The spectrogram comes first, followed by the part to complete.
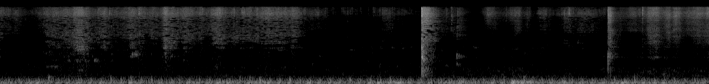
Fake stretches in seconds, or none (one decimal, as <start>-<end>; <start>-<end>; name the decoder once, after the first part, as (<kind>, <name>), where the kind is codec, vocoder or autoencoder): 4.6-5.3 (autoencoder, DAC-VAE); 6.0-7.1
